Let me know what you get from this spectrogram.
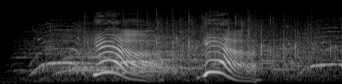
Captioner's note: applause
